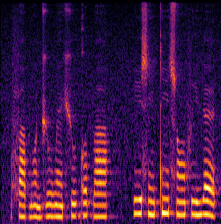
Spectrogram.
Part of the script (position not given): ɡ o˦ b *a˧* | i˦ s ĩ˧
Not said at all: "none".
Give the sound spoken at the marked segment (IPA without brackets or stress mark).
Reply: a˧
